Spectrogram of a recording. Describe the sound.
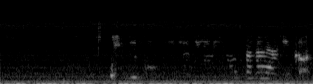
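Telephone tones on a radio call-in line, with short electronic beeps appearing near the end over a steady line hum.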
